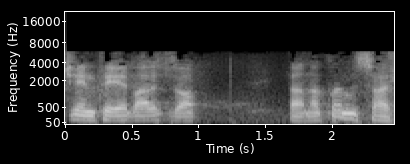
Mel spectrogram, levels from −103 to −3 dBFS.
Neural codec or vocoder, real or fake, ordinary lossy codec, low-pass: codec, 16 kHz, 0.5 kbps, X-Codec, HuBERT features, trained on general audio; fake; MP3, 24 kbps; 7.2 kHz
